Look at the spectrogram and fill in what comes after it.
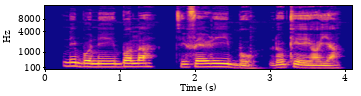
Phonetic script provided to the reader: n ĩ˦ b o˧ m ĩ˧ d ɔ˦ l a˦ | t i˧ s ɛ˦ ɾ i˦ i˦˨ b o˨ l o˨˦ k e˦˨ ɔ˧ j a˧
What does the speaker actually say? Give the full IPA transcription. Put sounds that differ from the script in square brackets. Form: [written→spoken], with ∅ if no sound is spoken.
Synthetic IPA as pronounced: n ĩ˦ b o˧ [m→n] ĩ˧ [d→b] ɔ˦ l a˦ | t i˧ [s→f] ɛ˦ ɾ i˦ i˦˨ b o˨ l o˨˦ k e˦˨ ɔ˧ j a˧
